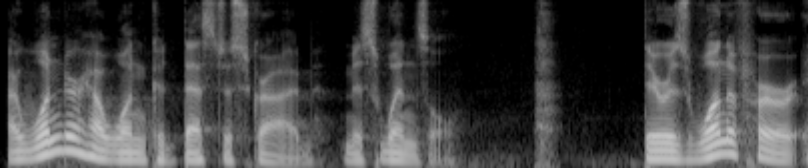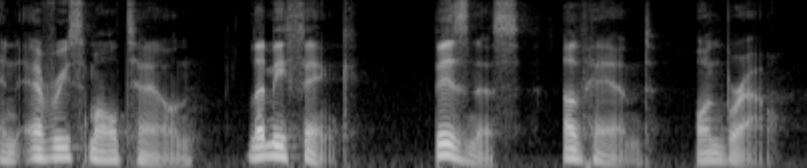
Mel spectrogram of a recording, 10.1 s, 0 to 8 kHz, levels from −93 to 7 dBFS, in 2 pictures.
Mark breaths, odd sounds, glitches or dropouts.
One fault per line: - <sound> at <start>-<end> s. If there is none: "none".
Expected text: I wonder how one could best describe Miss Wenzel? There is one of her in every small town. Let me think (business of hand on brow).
- breath at 3.3-3.5 s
